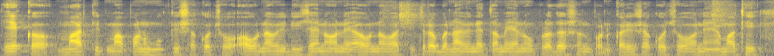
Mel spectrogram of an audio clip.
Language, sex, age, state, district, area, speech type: Gujarati, male, 60+, Gujarat, Morbi, rural, spontaneous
